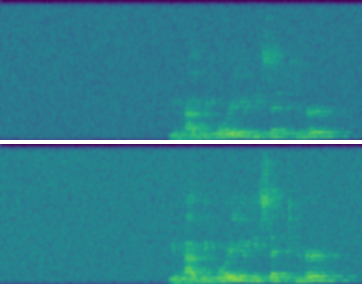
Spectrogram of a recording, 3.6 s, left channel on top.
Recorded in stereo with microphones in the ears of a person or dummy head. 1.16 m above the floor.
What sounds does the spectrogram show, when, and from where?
1.7 s a man speaking: 80° right, 3 m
